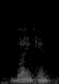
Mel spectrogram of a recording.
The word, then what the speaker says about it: Blinken: Blinken.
